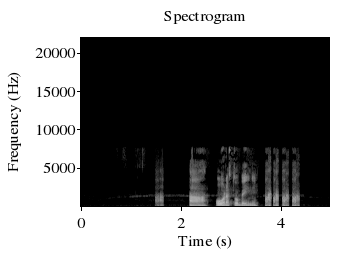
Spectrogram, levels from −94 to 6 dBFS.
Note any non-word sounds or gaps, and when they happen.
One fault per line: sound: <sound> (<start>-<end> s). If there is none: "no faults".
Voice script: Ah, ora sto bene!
sound: laugh (1.5-1.7 s)
sound: laugh (3.7-4.4 s)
